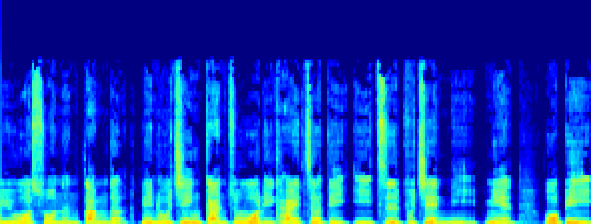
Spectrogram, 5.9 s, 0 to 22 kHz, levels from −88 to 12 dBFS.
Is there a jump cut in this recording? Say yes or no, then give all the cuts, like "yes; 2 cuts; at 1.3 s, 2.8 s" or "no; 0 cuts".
yes; 1 cut; at 1.3 s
